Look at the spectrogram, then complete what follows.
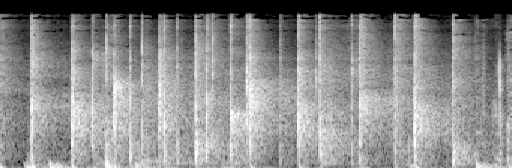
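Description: Crisp hand clapping from what sounds like one or two people: a quick run of sharp, uneven claps lasting a few seconds, with no talking over it.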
